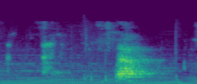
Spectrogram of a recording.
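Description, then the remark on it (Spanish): A female dog in heat barks at a window, calling to other dogs: a short softer yelp followed by one louder, drawn-out bark, with no one talking over it. “No, está alzada y está en la ventana llamando a los perros.”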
